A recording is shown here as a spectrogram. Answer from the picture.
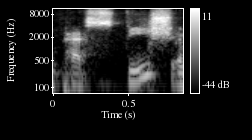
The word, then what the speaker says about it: pastiche: You talk about the TMNT being pastiche. Am I saying that right? – Yep.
